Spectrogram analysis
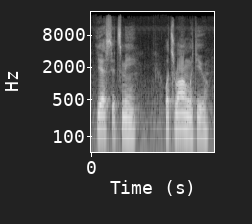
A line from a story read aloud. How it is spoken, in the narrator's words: The man sighed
